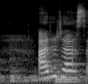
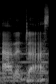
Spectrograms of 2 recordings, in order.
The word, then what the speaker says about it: Adidas: together to be Adidas So actually there's sort of more impetus to say ADidas because he wouldn't have been aDI He would have been ADi, so ADidas makes more sense with the like word origin stories, but you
